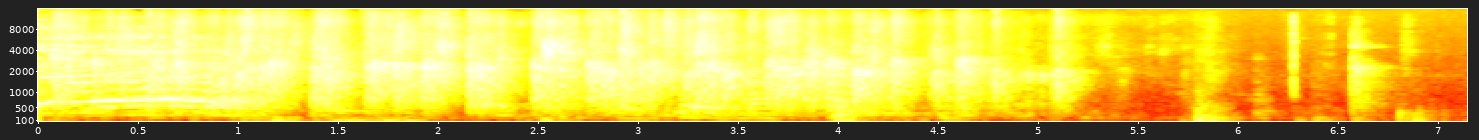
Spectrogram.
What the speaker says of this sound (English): Give a round of applause for Pepper.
